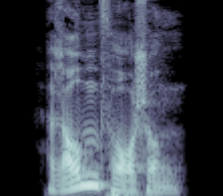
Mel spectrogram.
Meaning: space science
- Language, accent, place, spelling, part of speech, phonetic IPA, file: German, Germany, Berlin, Raumforschung, noun, [ˈʁaʊ̯mˌfɔʁʃʊŋ], De-Raumforschung.ogg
